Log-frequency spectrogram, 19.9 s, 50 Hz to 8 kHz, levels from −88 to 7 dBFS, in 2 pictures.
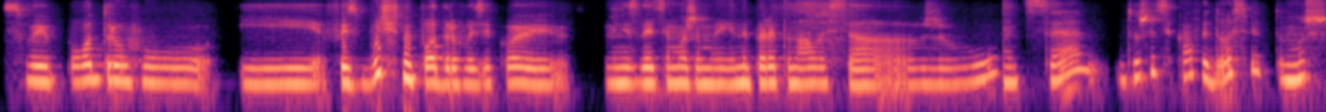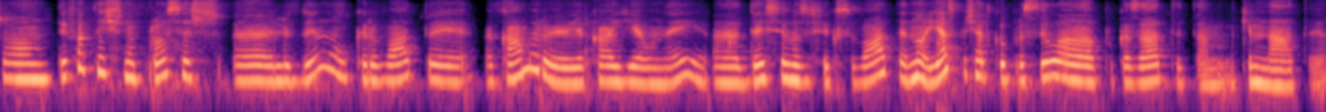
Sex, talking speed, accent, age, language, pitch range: female, 125 wpm, native, 20-39, Ukrainian, 185-220 Hz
